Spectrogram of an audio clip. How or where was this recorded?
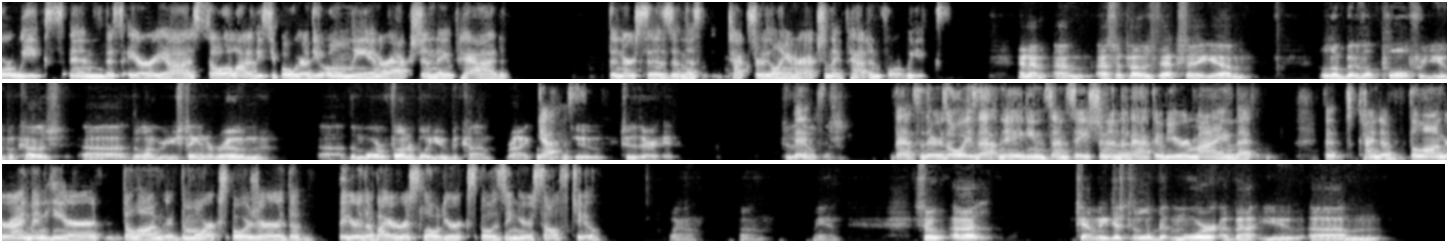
video call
